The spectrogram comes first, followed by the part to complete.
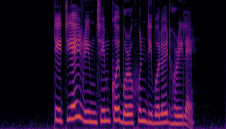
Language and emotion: Assamese, neutral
